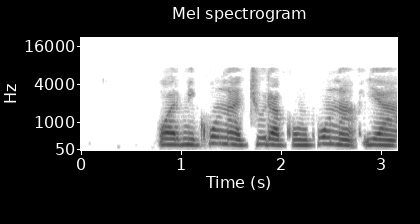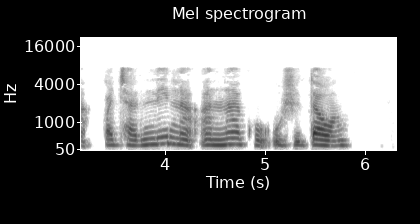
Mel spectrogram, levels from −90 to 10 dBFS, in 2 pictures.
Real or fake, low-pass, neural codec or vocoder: fake; 7.2 kHz; vocoder, 44.1 kHz, 128 mel bands every 256 samples, BigVGAN v2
